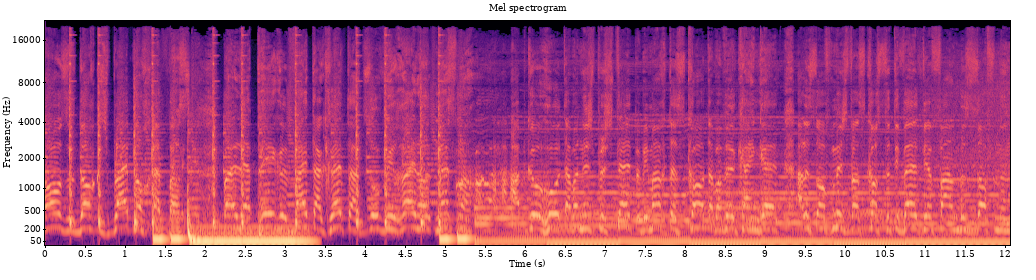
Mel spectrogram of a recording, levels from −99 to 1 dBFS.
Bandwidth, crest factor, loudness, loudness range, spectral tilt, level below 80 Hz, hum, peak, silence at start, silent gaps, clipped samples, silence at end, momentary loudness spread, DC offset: over 20 kHz; 12 dB; -16 LUFS; 4 LU; -4.5 dB/octave; -16 dBFS; none; -2 dBFS; 0 s; none; under 0.1%; 0 s; 5 LU; under 0.1%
